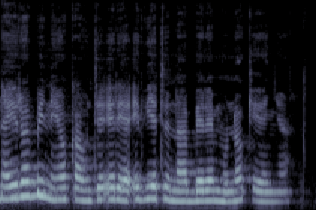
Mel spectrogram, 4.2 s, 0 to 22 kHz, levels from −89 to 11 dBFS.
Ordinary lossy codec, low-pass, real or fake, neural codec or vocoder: none; none; real; none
